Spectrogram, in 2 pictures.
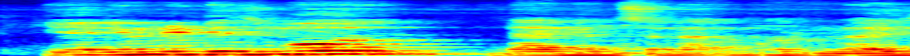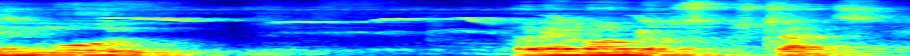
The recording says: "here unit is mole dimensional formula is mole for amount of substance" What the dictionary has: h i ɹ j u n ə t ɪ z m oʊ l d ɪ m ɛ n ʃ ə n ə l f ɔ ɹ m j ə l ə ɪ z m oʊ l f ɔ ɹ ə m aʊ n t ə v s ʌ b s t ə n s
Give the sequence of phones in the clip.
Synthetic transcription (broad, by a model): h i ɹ j u n ə t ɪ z m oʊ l d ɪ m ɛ n s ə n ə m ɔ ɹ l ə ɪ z m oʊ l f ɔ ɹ ə m aʊ n t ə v s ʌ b s t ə n s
